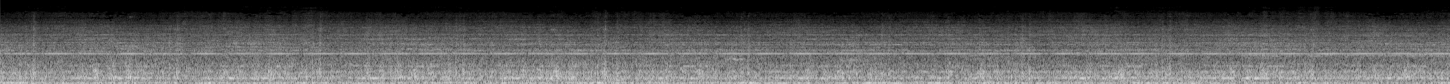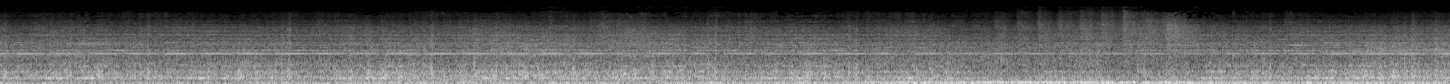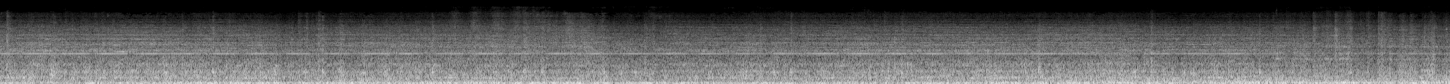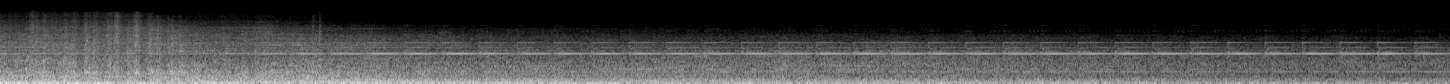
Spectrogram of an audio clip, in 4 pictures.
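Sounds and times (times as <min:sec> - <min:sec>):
sustained high tone: 0:00.0 - 0:42.4
train rumbling past: 0:00.0 - 0:58.0.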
